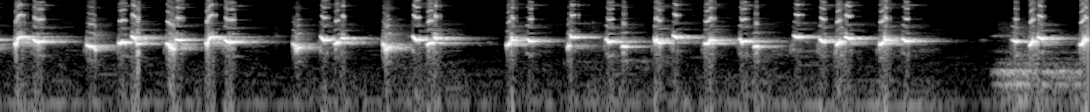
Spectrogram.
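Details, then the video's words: Long fighting song of a yellow-vented bulbul, used as a lure to stir other bulbuls to answer; rapid phrases of rich, bubbling whistled notes in long runs with short breaks, and a faint low buzzing near the end. "trucukan gacor TARUNG ROPEL PANJANG pancingan trucukan agar bunyi jadikan burung trucuk gacor EMOSI"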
